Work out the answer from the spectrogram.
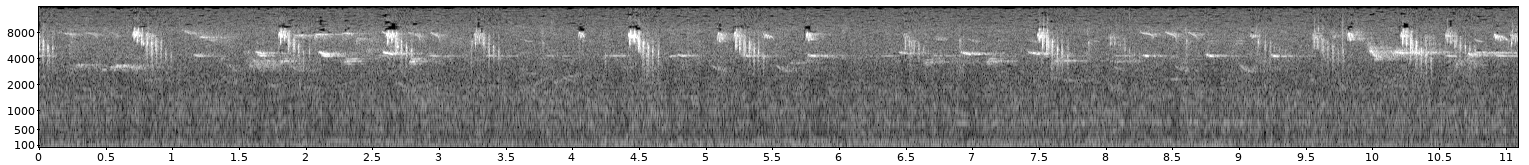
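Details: Long-tailed tit recorded in 2019, giving thin, very high-pitched calls: short sharp notes repeated irregularly every second or so throughout, over a constant low rumble of background noise.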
